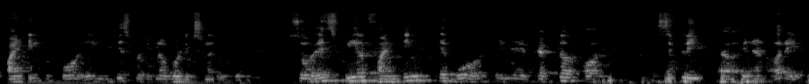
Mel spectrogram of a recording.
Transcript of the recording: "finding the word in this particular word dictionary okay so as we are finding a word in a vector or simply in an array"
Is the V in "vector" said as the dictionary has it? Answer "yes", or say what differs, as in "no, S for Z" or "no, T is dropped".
no, F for V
